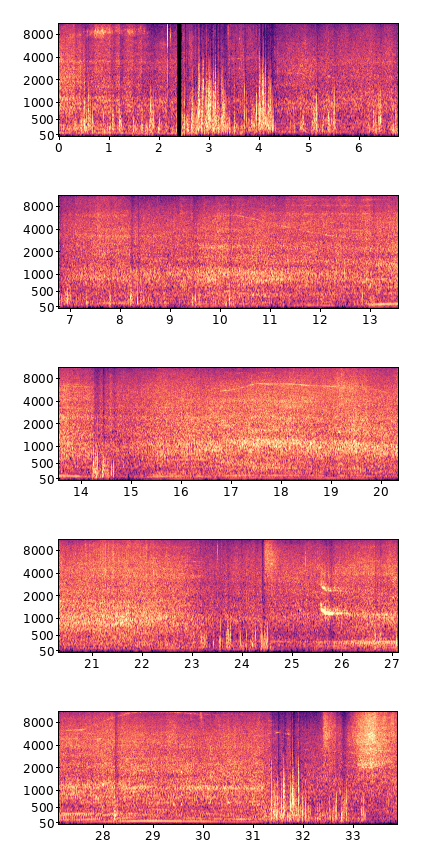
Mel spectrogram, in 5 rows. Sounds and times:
Bus: 0.0 - 33.8
Car: 0.0 - 33.8
Traffic noise, roadway noise: 0.0 - 33.8.

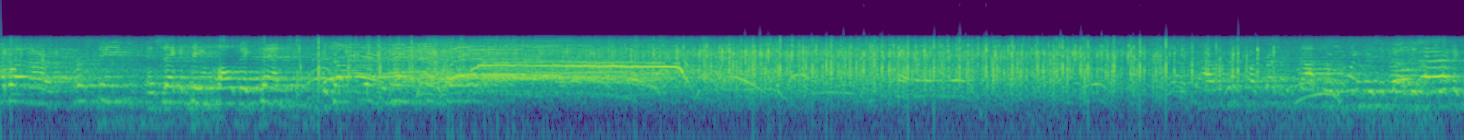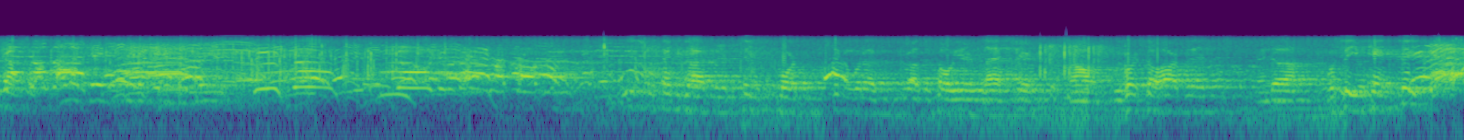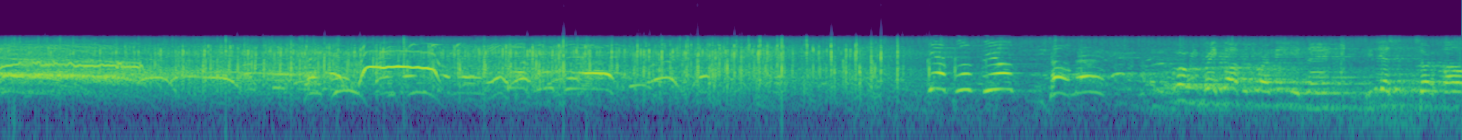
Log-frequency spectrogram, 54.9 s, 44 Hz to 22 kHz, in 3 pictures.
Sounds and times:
Male speech, man speaking: 0.0 - 5.9, 14.7 - 36.2, 40.4 - 41.1, 48.2 - 54.8.

